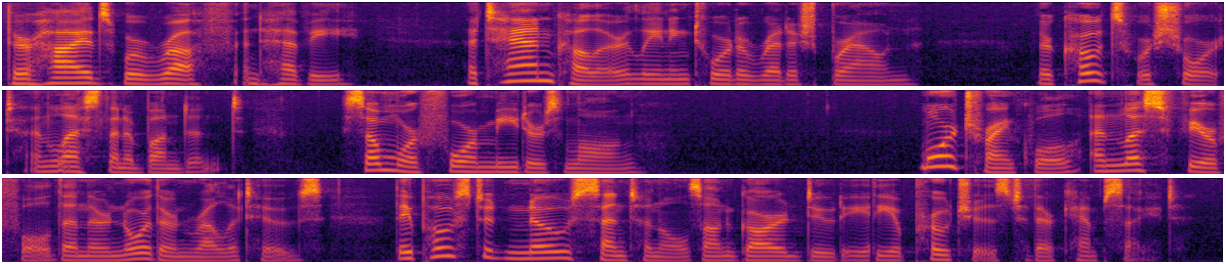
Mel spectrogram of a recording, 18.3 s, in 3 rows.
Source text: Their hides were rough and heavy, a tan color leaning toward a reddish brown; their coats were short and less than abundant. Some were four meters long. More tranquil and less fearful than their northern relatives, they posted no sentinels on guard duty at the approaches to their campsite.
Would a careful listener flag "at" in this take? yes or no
yes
